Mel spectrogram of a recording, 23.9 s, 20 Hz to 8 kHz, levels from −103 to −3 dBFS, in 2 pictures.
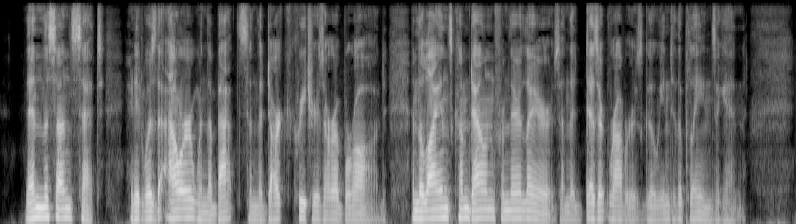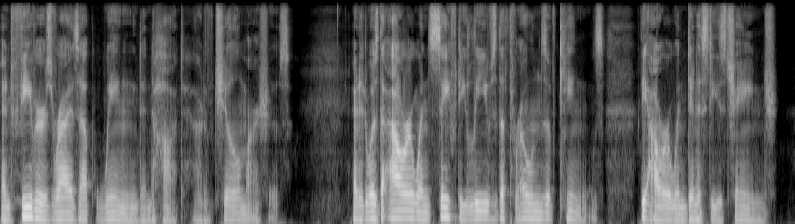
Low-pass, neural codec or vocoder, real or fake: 7.2 kHz; none; real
